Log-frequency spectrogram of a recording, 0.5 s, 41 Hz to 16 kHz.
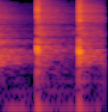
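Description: Two quick knocks on the aluminum casing of a Fosi Audio P2 budget hybrid tube amplifier give short, dry taps with a bright midrange tone around 1 kHz that die away almost at once. The enclosure sounds solid: it is all aluminum, with side walls about 1.8 mm thick and a front and back plate about 4 mm thick, and it shows no flex.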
